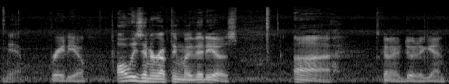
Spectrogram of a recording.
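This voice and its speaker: A taxi driver tells stories from his parked cab, chatty and jokey, full of fillers and asides. His bright, forward voice swoops up and down lively as he rambles. A faint hum runs behind him. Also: low voice, brisk. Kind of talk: casual storytelling vlog. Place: parked taxi in a parking lot.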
